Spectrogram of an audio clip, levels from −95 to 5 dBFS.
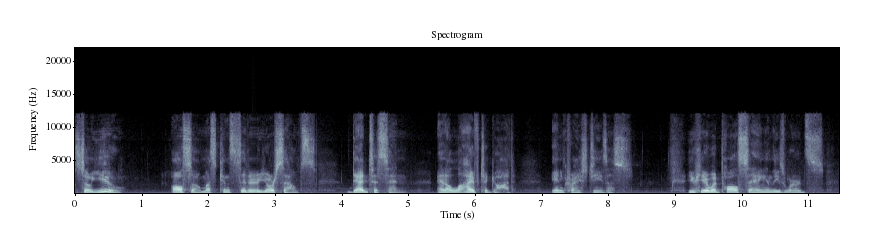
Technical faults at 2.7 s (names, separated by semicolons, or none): short stall from a late packet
